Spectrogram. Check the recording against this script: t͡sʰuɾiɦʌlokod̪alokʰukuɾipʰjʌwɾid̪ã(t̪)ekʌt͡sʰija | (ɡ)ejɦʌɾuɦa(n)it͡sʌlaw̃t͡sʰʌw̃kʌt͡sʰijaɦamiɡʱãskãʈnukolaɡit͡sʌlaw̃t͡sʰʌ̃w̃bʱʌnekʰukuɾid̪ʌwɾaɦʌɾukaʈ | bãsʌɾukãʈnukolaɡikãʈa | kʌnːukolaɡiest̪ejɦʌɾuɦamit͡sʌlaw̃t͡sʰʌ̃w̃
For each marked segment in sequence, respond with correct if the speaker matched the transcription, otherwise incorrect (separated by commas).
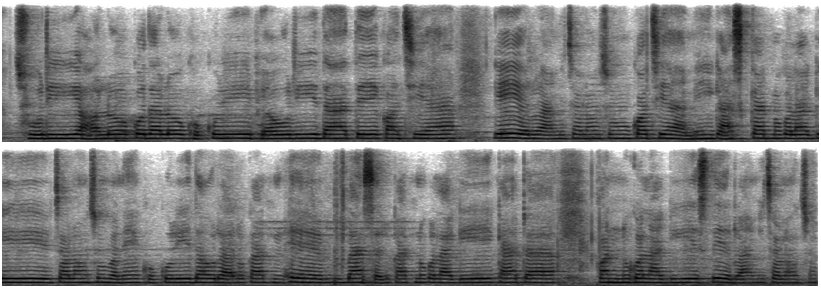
correct, correct, incorrect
